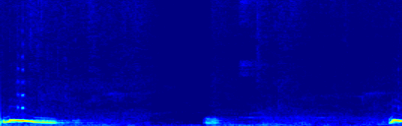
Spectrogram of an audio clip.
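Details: Spotted dove singing: a loud, slurred coo that rises and then sinks, a soft single coo after a pause, then the next phrase starting.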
